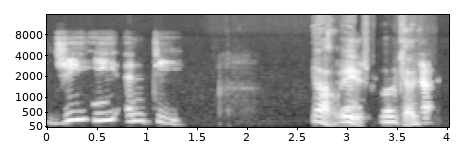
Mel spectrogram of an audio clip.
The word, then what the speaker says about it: Gent: is it actually spelled Gent or Ghent? It's in Belgian Yeah. language. It's Gent. Yeah, it is. Okay. Yeah, and Ghent.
